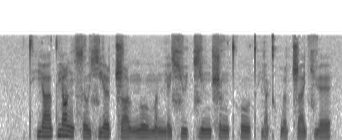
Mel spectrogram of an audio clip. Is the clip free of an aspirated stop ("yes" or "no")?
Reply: no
